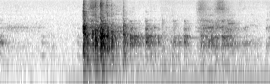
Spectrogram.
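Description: A barbell clanks as it is set down on a rack.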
